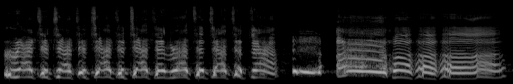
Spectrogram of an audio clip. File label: Puppy Bark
